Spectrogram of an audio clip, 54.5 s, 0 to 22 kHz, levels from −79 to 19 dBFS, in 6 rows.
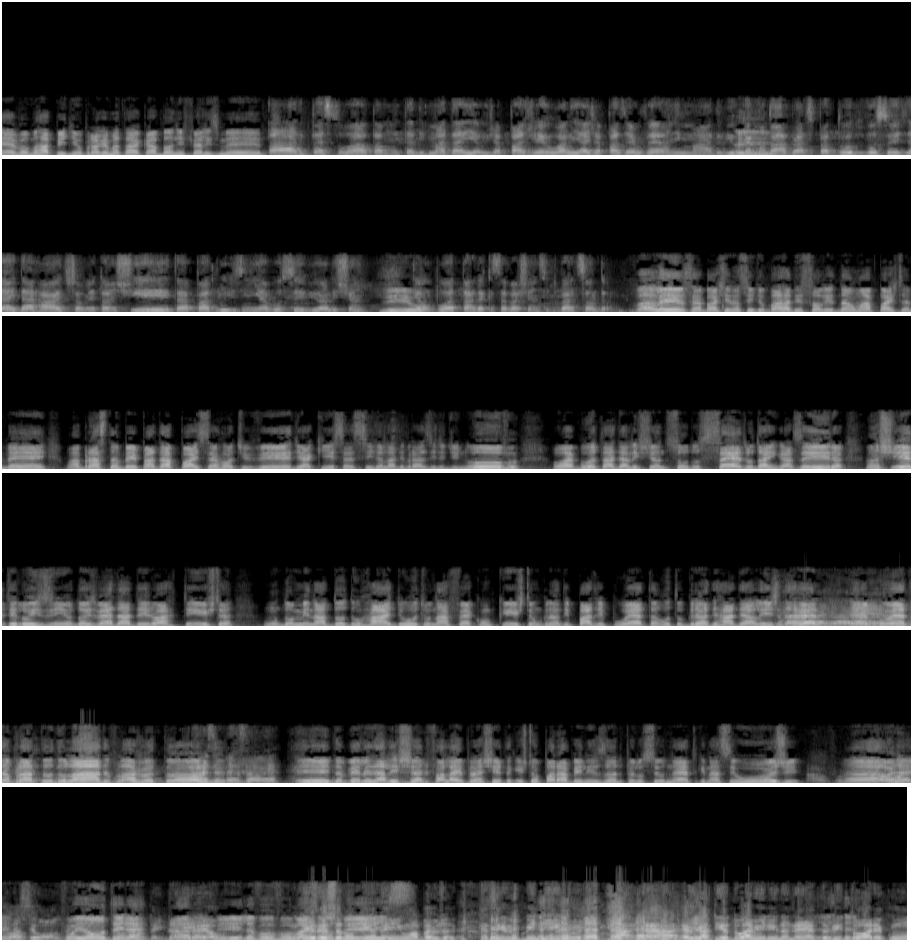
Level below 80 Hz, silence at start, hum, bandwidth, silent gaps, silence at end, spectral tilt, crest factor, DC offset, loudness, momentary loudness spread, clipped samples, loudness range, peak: -46 dBFS; 0 s; none; 8.8 kHz; none; 0 s; -4.5 dB/octave; 16 dB; under 0.1%; -16 LUFS; 14 LU; under 0.1%; 11 LU; 0 dBFS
